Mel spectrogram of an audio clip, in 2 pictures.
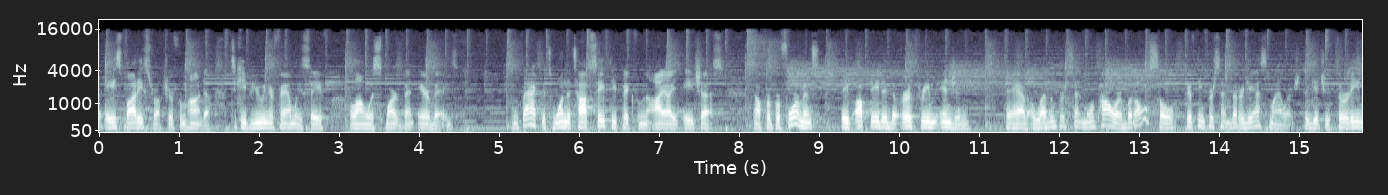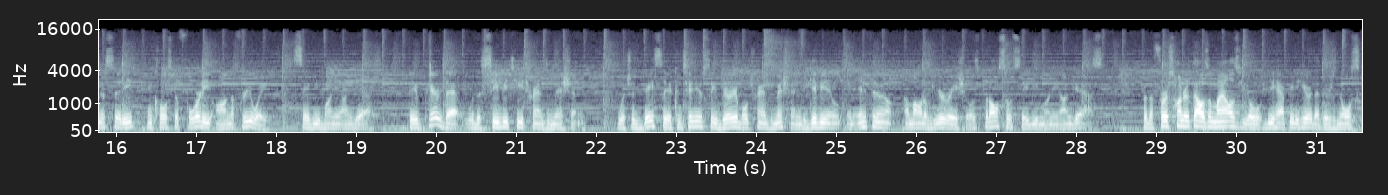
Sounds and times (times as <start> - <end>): Speech: 0.0 - 4.5, 5.2 - 31.5
Music: 0.0 - 31.5.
